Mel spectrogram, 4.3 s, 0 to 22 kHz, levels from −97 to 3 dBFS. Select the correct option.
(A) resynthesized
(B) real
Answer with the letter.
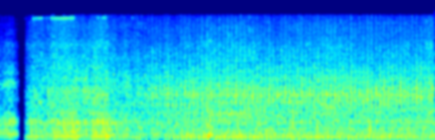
B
